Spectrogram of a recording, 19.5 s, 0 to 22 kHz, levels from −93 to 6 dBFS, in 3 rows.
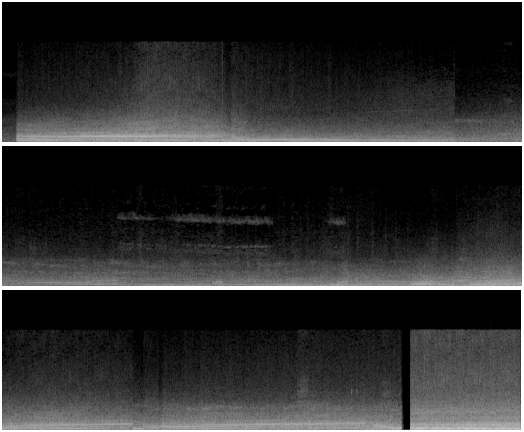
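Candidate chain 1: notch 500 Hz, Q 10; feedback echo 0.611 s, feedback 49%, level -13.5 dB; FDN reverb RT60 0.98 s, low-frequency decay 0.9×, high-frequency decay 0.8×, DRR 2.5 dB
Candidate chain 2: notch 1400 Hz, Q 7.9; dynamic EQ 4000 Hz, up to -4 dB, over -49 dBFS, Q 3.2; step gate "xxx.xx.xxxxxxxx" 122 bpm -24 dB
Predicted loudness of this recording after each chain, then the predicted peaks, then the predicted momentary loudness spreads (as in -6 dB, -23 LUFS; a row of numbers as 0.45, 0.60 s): -22.5, -26.0 LUFS; -1.5, -7.5 dBFS; 19, 19 LU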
